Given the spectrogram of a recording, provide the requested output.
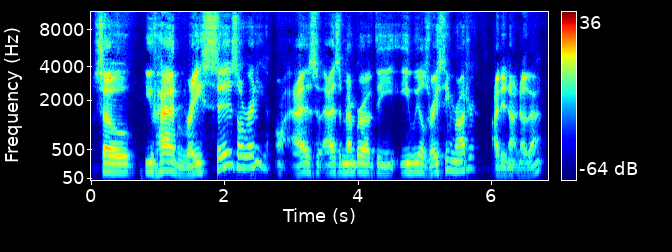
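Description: A man's voice: mid-range voice, lively intonation, a little slow. A man hosting a livestream, chatting casually, rambling and correcting himself as he reads out viewers' messages after a few drinks. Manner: rambling and self-correcting, talks to viewers by name. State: has had a few drinks. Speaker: livestream host.

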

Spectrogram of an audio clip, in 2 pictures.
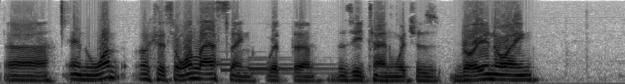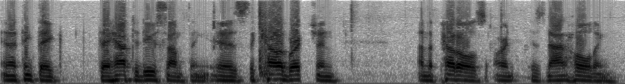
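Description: A man's voice: fairly low pitch, normal speed, darkish tone, no room sound, poor audio. A man chatting casually on a podcast, rambling through stories with many restarts and self-corrections. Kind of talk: casual chat.

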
